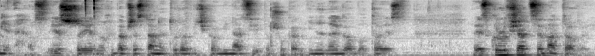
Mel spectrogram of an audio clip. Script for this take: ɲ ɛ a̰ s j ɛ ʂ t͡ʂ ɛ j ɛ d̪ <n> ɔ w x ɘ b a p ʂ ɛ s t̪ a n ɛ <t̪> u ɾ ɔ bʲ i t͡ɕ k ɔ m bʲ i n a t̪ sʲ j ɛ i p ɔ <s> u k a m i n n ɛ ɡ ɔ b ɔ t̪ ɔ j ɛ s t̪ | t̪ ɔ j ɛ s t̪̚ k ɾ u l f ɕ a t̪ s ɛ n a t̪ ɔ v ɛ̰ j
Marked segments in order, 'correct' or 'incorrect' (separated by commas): correct, correct, incorrect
